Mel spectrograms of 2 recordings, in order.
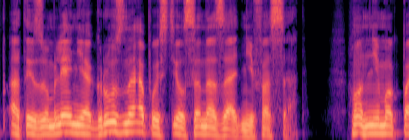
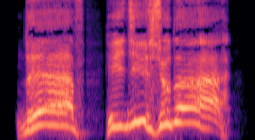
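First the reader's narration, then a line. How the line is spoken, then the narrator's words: Loud amplified yell. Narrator (Russian): заорал Расп во все динамики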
